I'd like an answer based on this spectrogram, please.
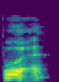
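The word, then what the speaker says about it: Boer: well the the word bur as a racial slur towards Africanis. Obviously, we don't care. So, so I mean, if you call me Abur, that's how you pronounce it.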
